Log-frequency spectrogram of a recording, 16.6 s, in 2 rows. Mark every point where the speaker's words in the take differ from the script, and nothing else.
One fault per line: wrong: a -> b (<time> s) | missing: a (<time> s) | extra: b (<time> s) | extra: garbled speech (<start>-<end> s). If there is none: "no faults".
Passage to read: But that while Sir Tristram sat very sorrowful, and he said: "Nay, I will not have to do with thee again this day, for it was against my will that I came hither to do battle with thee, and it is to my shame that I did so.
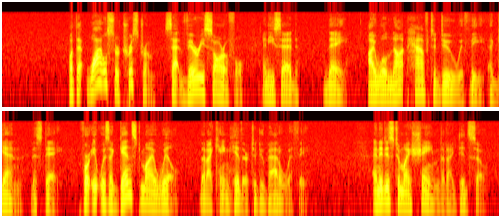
no faults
